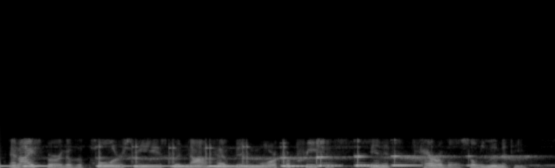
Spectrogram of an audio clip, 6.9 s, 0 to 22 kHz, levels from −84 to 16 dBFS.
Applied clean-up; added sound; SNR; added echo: none; Marimba, xylophone; -5 dB; none.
